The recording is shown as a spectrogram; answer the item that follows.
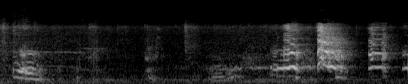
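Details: Miniature Pinscher shut in a cage and wanting to come out, giving high whines that slide downward, then a few sharp yips close together, indoors.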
